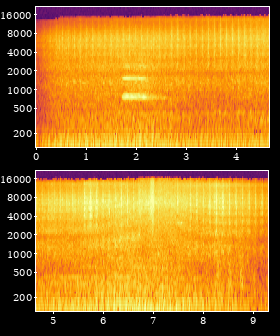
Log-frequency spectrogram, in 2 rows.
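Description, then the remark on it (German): A train in Assam rumbles steadily past on the tracks, with heavy low-end roar and clattering wheels, a brief whistle-like tone early on, loud throughout with no talking. “In den letzten 25 Jahren kamen allein in Assam 70 Elefanten bei Zusammenstößen mit Zügen ums Leben.”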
